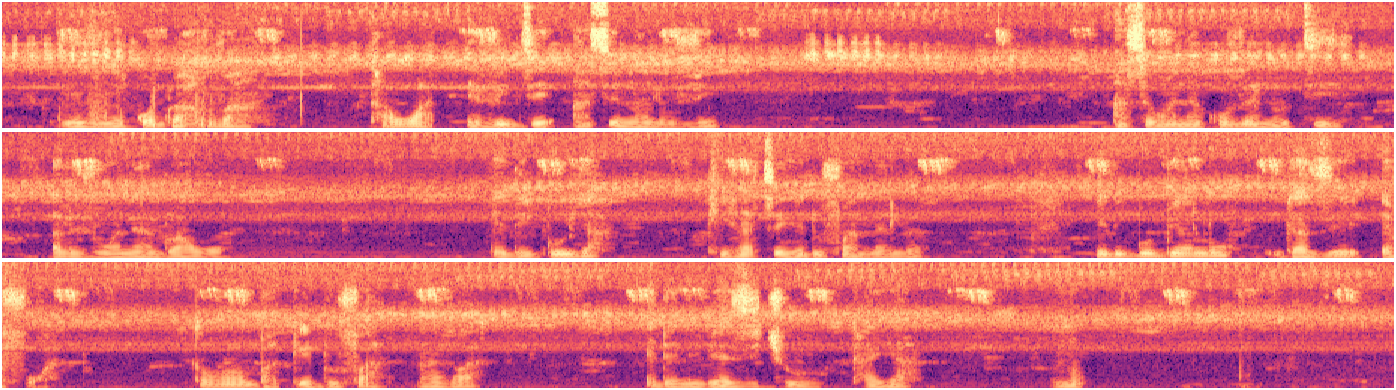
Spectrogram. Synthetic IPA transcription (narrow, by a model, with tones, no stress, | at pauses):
je˨ji˨e˨˦kɔ˧dʊ˦a˦va˦˨ | kʰa̰˦wa̰˦˨e˨vi˦d͡ʒe˧a˦sɛ˨nã˨lo˨vĩ˦ | a˦sɛ˧wa˦nɪ̃˧a˧kɔ˦vɛ˦˨nõ˨tʰi˦ | a˨lu˨vi˨˦wa˧nĩ˧˨a˨dʊ˧˦a˦wɔ˦˨ | ɛ˨di˧ɡ͡bo˦ja˦ | kʰɪ˦ɣa˨t͡ʃɛ˨jɛ˦du˦fa˦˨nɛ˨lʊ˦ | ɛ˨dɪ˨ɡ͡bo˦bi˦a˦lʊ˦ɡa˨zɪ˦ɛ˨fʊ̰˨a˨ | kɛ˦wɔ˦ba˨ke˨du˦fa̰˦˨nã˨ɣa˦ | ɛ̰˨dɪ˨nɪ̃˨bi˦a˦zi˨˦t͡ʃu˦kʰa˦ja˦ | nʊ̃˨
